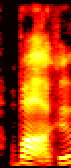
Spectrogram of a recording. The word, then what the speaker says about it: ваги: речення найчастіше дають речення ваги в множині мають наголос на першому складі в нас є відомість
